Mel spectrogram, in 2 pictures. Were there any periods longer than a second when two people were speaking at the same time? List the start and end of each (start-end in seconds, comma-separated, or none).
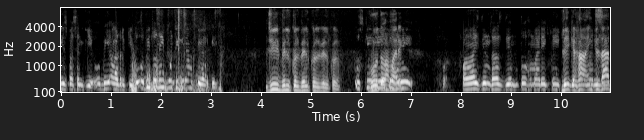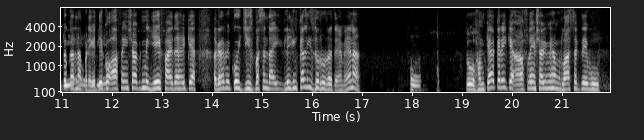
10.1-11.9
